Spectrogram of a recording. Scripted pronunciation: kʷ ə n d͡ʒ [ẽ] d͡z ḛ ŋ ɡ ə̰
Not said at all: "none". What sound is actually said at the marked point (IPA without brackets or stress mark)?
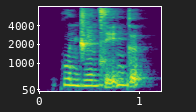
ẽ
